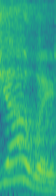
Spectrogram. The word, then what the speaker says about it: Yahweh: His name is Yahweh.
